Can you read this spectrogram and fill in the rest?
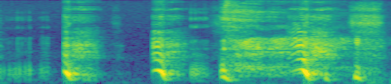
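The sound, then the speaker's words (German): A voice imitates a cough held back inwardly at night, into a pillow: several short, strained, muffled bursts pushed through a closed mouth, uneven in rhythm, with breathy pauses between them. “Ich musste innerlich husten.”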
